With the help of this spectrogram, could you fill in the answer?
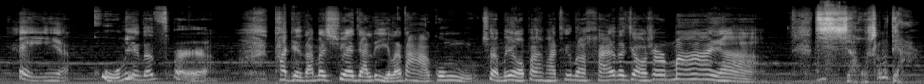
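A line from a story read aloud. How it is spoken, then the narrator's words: Sorrowful weeping. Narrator (Chinese): 太老哭声戚戚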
